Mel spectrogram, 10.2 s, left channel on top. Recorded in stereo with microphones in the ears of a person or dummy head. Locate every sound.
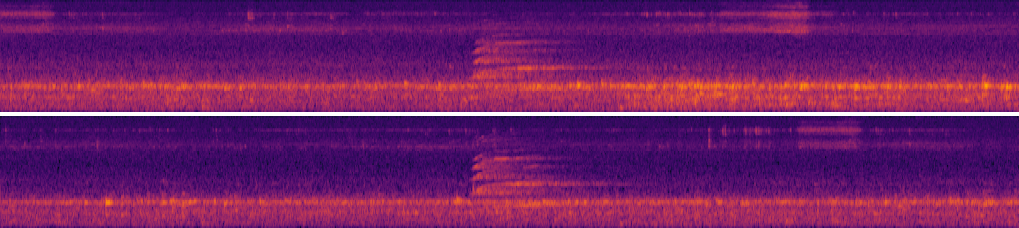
4.7 s a cat meowing: 60° right (ahead or behind), 3.5 m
